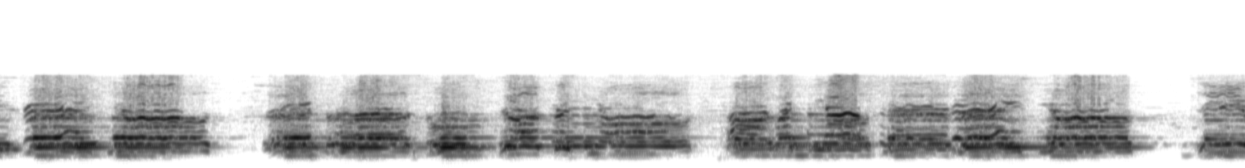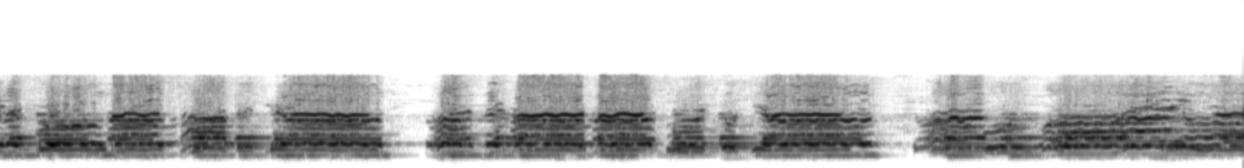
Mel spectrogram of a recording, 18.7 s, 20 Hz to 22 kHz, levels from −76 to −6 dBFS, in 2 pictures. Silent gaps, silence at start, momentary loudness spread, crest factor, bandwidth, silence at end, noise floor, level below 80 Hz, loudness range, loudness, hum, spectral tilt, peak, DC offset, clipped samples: none; 0 s; 10 LU; 14 dB; 4.4 kHz; 0 s; -42 dBFS; under -90 dBFS; 5 LU; -16 LUFS; none; 2 dB/octave; -4 dBFS; under 0.1%; under 0.1%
